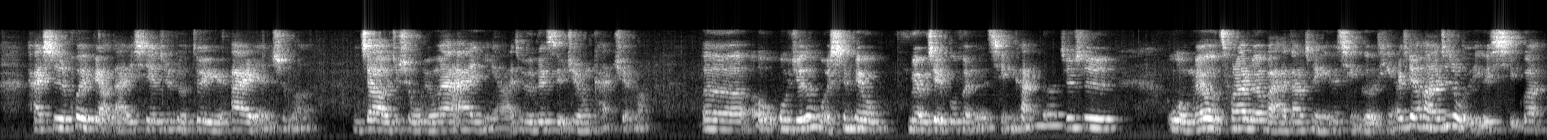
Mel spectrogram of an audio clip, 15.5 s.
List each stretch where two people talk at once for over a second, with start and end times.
none

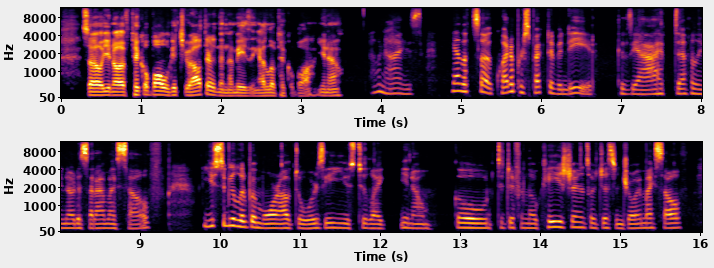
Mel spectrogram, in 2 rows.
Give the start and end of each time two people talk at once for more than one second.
none

